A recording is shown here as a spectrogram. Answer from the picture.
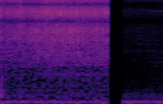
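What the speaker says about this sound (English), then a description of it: "fry the potatoes" Potatoes fry in a hot pan with a loud, dense, close-up sizzle that holds steady, cuts out abruptly for a moment, then resumes.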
